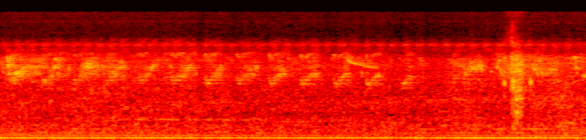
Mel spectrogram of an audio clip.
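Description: Small birds chirping in quick succession, several short calls a second, some sliding in pitch, over a steady low hum. A single sharp click comes near the end.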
